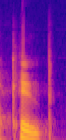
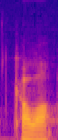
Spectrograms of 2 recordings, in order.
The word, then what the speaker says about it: Coop: It's a coop. Or co-op, I suppose the rest of us would call it, but they pronounce it coop.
